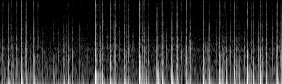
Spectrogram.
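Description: A yellow, hollow, air-filled inflatable PVC massage ball with nubs is held in one hand and tapped from below with the fingertips. It gives a quick, irregular run of soft, dull, low thuds that die away almost instantly, with some taps carrying a faint bright click. The result is a quiet, patter-like rhythm.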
